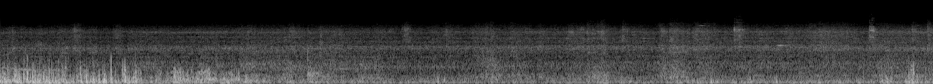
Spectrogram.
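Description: Freight train of covered wagons running past on the track: a steady rumble of wheels on rail with clattering over the joints, heaviest in the first two seconds.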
